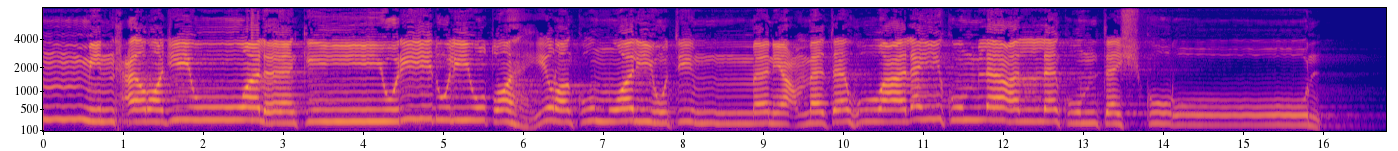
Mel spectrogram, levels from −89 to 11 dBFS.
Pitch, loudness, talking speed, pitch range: 245 Hz, -15 LUFS, 35 wpm, 210-260 Hz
